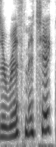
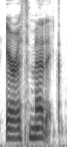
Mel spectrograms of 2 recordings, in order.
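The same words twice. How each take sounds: First: It is said in its noun pronunciation. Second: It is said in its adjective pronunciation. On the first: The word names the branch of mathematics. "whenever you use it as a noun" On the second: The word describes something as relating to arithmetic. "if you use it as an adjective, you pronounce it"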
